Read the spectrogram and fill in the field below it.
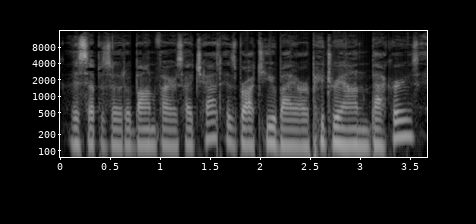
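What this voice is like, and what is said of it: Mock public radio announcer voice. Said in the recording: “my NPR voice”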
